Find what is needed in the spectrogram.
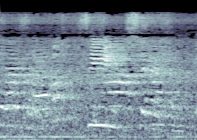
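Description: Many children's voices chattering and calling out at once in a hall, several overlapping, over a steady low hum.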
